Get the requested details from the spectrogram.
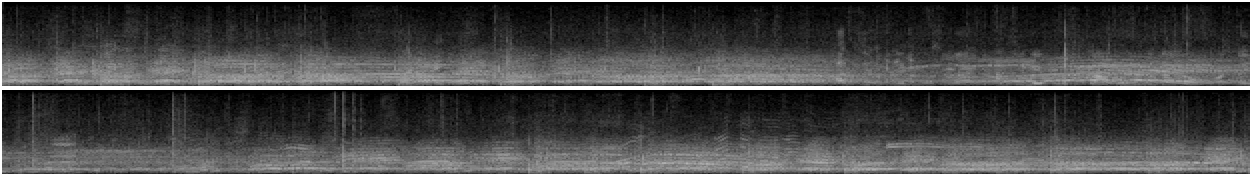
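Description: A large stadium crowd cheers outdoors.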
